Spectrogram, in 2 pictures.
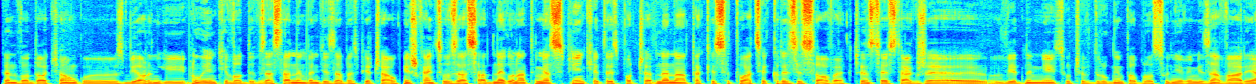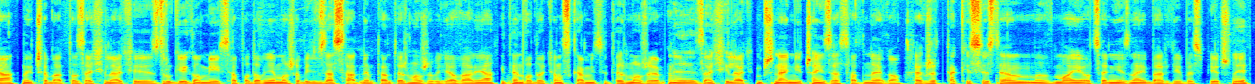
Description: Wójt Władysław Sadowski mówił w programie Słowo za słowo na antenie RDN Nowy Sącz, że część mieszkańców Zasadnego ma wątpliwość, co do tego pomysłu.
